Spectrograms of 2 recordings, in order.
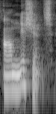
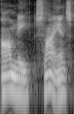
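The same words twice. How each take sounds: First: The ending sounds like 'shence', without 'science'. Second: The ending sounds like the word 'science'. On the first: The speaker calls it right. "The right pronunciation" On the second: The speaker calls it wrong. "although it's spelled omniscience"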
